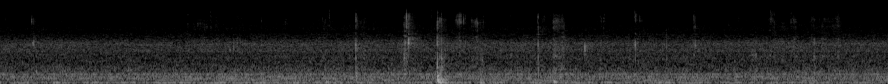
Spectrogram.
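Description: A person bites into a sauced fried chicken tender and chews, with a sharp bite about four seconds in followed by a short run of chewing clicks and smacks. A steady low background hiss runs underneath.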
